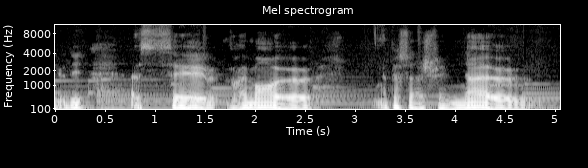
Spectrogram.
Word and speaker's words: Judith: Mais euh le personnage de de Judith, ça s'écrit Judith, mais ça je pense c'est Judith, c'est vraiment un personnage féminin vigoureux.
